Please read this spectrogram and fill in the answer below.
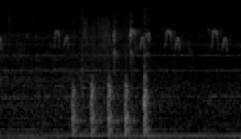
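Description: Knocking on a front door: five quick knocks in under a second.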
